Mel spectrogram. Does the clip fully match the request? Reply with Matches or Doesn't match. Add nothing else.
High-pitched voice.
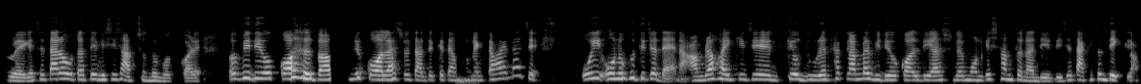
Matches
